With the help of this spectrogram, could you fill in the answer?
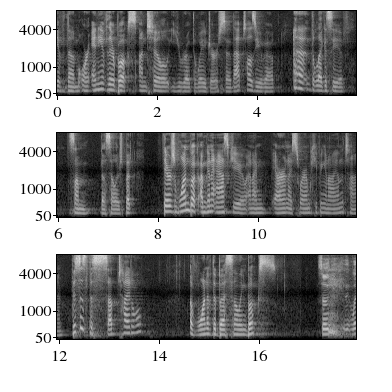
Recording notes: live at Barnes & Noble Union Square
